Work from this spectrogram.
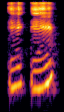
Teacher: तालू से इ ई और च वर्ग के व्यंजनों की आवाज निकलती है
